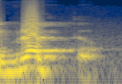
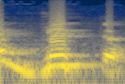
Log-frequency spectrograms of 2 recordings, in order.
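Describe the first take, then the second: First: "व्रत" said "vrat", an a after the r; व्र with र sound. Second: "वृत्त" said "vritt", an i after the r; री sound. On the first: Teacher contrasts fasting word with circle word, र sound. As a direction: say "व्रत" with व and र blended into "vra". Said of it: "इसे हम व्र बोलेंगे". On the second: Teacher contrasts circle word with fasting word, री sound. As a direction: say "वृत्त" with "vri" at the start. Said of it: "री की sound आ रही है". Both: Shown as a demonstration.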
